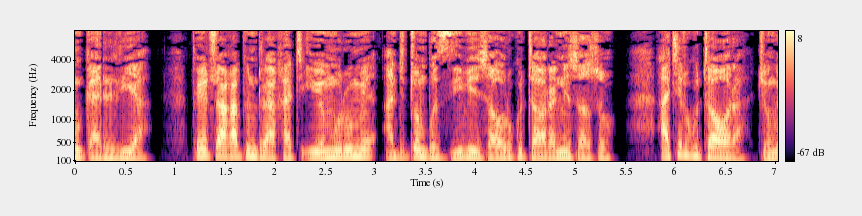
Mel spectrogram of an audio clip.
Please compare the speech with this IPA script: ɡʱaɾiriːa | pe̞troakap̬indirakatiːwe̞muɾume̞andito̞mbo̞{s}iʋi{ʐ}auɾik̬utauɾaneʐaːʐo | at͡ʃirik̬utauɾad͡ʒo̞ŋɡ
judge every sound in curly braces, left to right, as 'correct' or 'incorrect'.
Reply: incorrect, correct

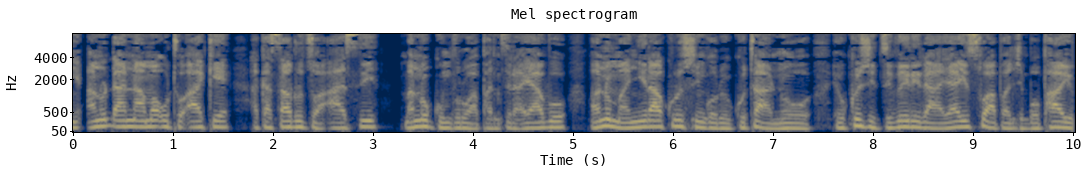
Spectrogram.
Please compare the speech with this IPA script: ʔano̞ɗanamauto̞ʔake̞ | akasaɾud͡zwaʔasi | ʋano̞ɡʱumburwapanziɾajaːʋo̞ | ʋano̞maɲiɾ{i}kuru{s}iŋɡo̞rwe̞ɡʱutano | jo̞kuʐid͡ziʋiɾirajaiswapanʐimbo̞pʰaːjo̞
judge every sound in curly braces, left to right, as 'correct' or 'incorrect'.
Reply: incorrect, incorrect

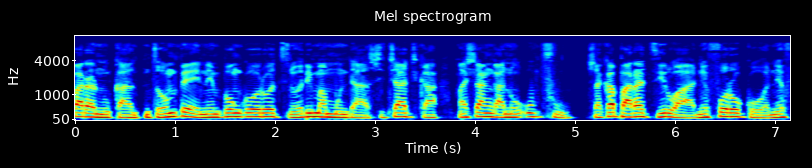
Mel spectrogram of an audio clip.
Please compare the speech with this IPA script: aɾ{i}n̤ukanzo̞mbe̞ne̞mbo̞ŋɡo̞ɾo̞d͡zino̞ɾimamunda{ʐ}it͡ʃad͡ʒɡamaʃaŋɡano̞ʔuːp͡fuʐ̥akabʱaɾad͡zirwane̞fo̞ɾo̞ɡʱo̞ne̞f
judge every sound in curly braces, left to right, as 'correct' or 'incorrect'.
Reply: incorrect, correct

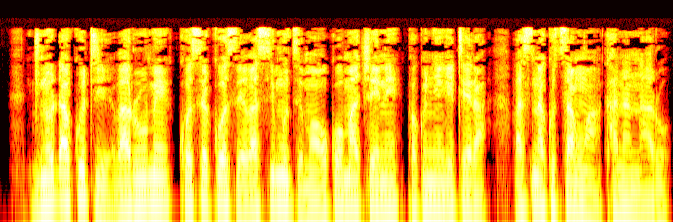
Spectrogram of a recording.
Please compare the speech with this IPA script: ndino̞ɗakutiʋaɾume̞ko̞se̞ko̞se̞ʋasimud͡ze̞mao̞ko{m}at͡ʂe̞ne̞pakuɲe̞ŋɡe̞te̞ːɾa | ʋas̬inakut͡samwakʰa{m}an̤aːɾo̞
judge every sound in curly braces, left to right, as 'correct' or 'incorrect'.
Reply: correct, incorrect

